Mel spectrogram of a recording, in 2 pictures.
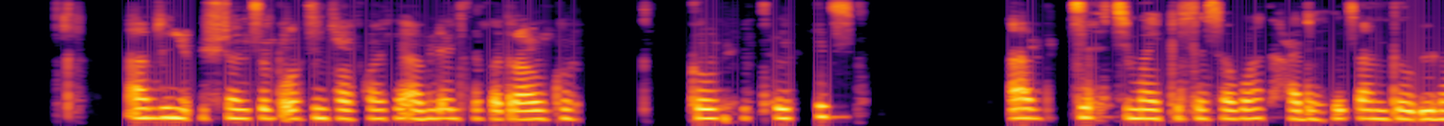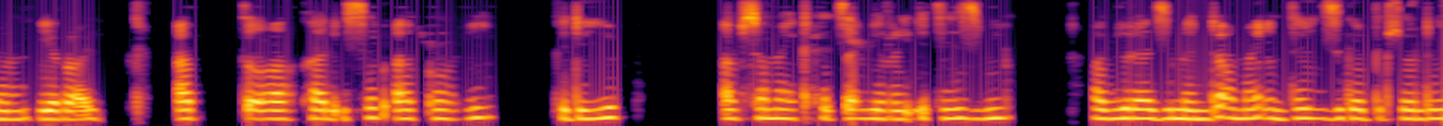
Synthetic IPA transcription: ʔaβziniʔʊʃt̪ʰont͡sʼɨbːɨχʼt̪ʰɨnfafat̪ʰiʔaβlɨʕlit̪ʰɐfɐt̪ʼɾawi | kʰɐwħit̪ʰħɨħɨsʼ | ʔaβz̥ɨħt̪ʰimajkʰɨlt̪ʰɐsɐβat̪ħad̪ɐhɨt͡sʼanɡɐβʔilomjɪrːaʔajːu | ʔaβ | t̪ʼɨχʼakʰaliʔsɐβaβkʰɐwħi | kʰɨd̪ɨjɪβ | ʔaβsɐmajkʰɨ̥ħɨt͡sʼːɐβjɪɾiʔɨt̪ʰihɨzbi | ʔaβzɨɾjazimɐnd̪aʔʼmajʔɨnt̪ʰajzɨɡɐbːɨɾzɐlːo

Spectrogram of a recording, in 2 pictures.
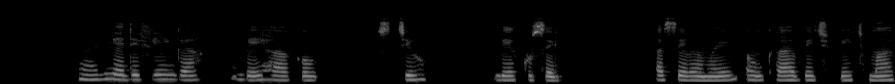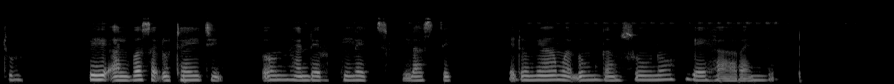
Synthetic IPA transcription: tʰaːlijadɛfiŋɡa | bɛɦakɔ | stiw | bɛkusɛl | hasɛɾamajɗɔnkʰabet͡ʃbɛt͡ʃmatuɾ | b̥ɛʔalbasa̰ɗɔtajti | ɗɔnɦandɛɾplɛtplastik | ɛɗɔnjaːmaɗumŋɡamsuːnɔbɛɦa̰ːɾa̰ndɛ

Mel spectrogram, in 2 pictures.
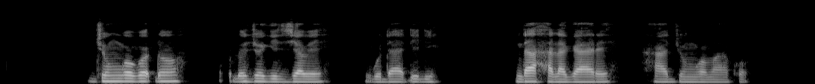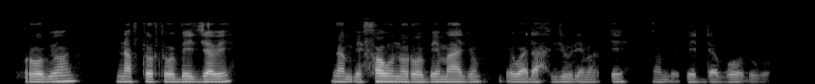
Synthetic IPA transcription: d͡ʒuŋɡɔɡɔɗɔ | ɗɔd͡ʒoɡid͡ʒawɛ | ɡudaɗiɗi | ndahalaɡaɾɛ | had͡ʒuŋɡɔmakɔ | ɾɔɓɛɔnː | aftɔɾtɔbɛd͡ʒawɛ | ŋɡamɓɛfawnɔɾɔbɛmad͡ʒumɓɛwaɗahad͡ʒuɗɛmaɓːɛŋɡamɓɛ̰ɓɛdːavoɗuɡɔ

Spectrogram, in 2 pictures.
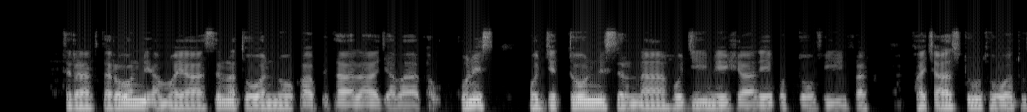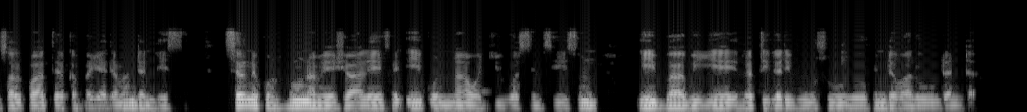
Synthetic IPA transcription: t̪ɪɾaːkt̪ɐɾo̞ːnːɪɐmɐjaːsɪɾnɐt̪oːwɐnːo̞ːkaːpːɪt̪aːlaːd͡ʒɐβaːkʼɐ̰bʊ̥kʊnɪs | hɔd͡ʒːɛt̪ːo̞ːnːɪsɪɾnaːɦɔd͡ʒiːme̞ːʃaːle̞ːkʼɔt̪ːo̞ːfɪ | fɐt͡ʃʼaːst̪uːt̪ɔːɐt̪ʊsɐlpʼaːt̪ːɪɐkːɐfɐjːɐd̪ɐmɐnd̪ɐnd̪e̞ːsːɐ̥ | sɪɾnɪkʊnɦʊmnɐme̞ːʃaːle̞ːfɛᶑiːkʼʊnːaːwɐd͡ʒːiːwɐsɪnsiːsʊn | ᶑiːbːaːbɪjːe̞ːɪrːɐt̪ːɪɡɐɾɪbuːsuːjo̞ːkɪnd̪ɐβɐluːd̪ɐnd̪ɐʔɐ̥

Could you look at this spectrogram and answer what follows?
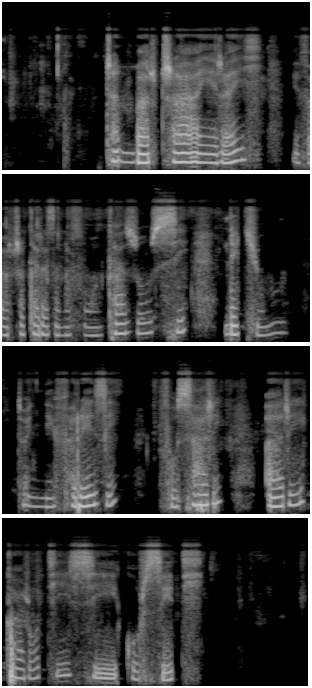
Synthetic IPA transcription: ʈ͡ʂanimbaɾuʈ͡ʂəiɾajmiv̥aɾuʈ͡ʂəkaɾazanəv̥oaŋkʰazusilekium | t̪ʰeninifɾezi | v̥osaɾi | aɾikʰaɾot̪ʰisḭkuɾz̥et̪ʰi̥

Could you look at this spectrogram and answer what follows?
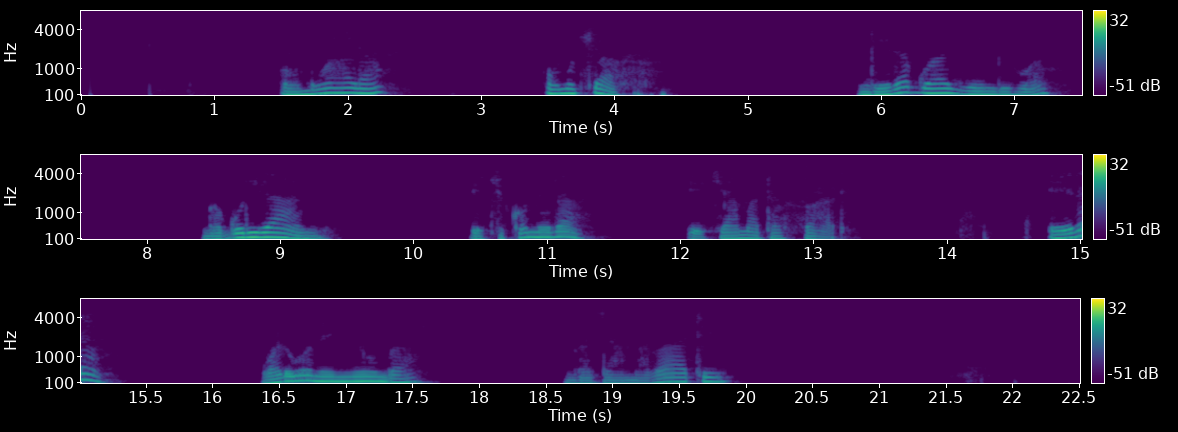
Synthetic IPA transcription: o̞mwaːla | o̞mucaːfu̥ | ŋɡe̞ːɾaɡwaːziːmbiβwa | ŋɡaɡuliɾaːɲi | e̞ciko̞me̞ɾa | e̞caːmatafaːli | e̞ɾa | waliwo̞ne̞ɲːuːmba | ŋɡazaːmaβaːti

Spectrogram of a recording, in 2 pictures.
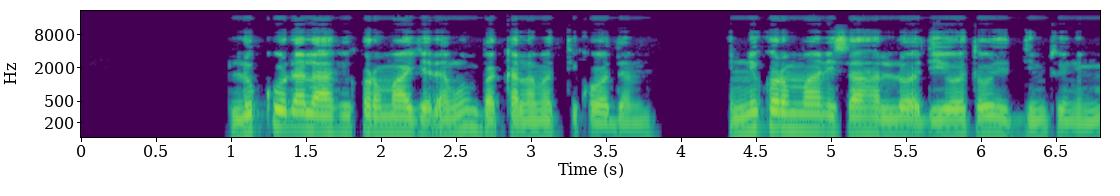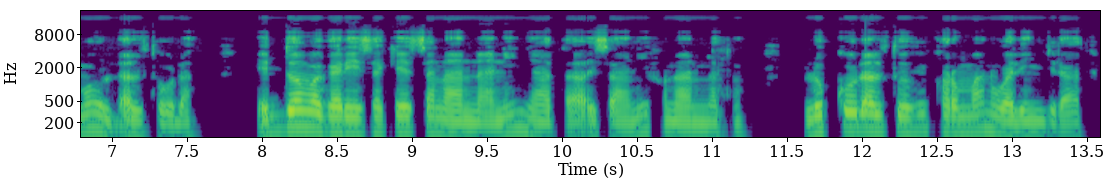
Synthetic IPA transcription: lʊkːuːᶑɐlaːfɪkɔɾmaːd͡ʒɛᶑɐ̰muːnbɐkːɐlɐmɐt̪ːɪkʼo̞ːd̪ɐmʊ | ʔɪnːɪkɔɾmaːnɪsaːhɐlːoːɐ̰d̪ɪjo̞ːt̪ɐʔʊd̪ɪd̪ːɪmt̪ʊnɪmːo̞ːʊlᶑɐ̰lt̪uːᶑɐ | ʔɪd̪ːo̞ːmɐɡɐɾiːsɐke̞ːsːɐnaːnːaniːɲaːt̪a̰ːʔɪsaːniːfʊnaːnːɐt̪ʊ | lʊkːuːᶑɐlt̪uːfɪkɔɾmaːnwɐliːnd͡ʒɪɾaːt̪ʊ̥

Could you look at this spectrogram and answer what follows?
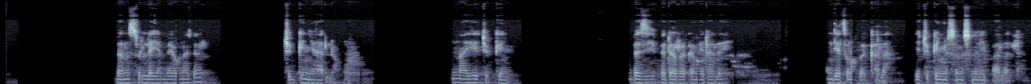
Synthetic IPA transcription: bəmɨsɨllajːɛmːajownəɡəɾ | t͡ʃʰʼɪɡɨɲːajalːəhu | ʔɨnːajɪhet͡ʃɪɡːɨɲː | bəzːihbəd̪ərːəkʼəmed̪alaj | ʔɨnd̪et̪nəwbəkʼːəlʔajɛt͡ʃʼɪɡːɨɲːusɨmɨsmɨnjɪbːa̰la̰l

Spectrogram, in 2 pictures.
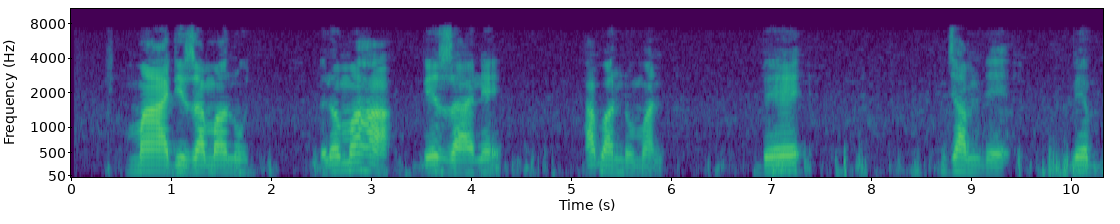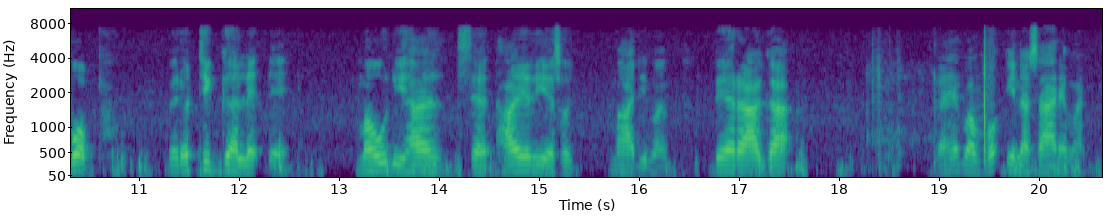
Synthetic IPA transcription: madizamanoːd͡ʒu | ɓɛɗɔmaɦabɛzanɛ | haɓanduman | bɛ | d͡ʒamɗɛbɛbɔpɓɛɗɔtiɡːalɛɗːɛ | mawɗihashajɛsɔ | madimanbɛɾaɡa | ɡahɛɓavoʔinasaːɾɛman

